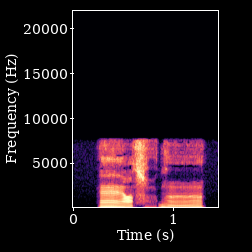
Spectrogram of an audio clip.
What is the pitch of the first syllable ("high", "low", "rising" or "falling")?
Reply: falling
